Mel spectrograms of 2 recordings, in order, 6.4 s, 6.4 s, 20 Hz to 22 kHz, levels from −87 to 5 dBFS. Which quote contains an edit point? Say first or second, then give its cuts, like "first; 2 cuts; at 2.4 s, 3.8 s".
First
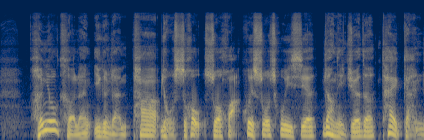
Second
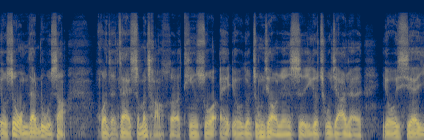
first; 1 cut; at 1.9 s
